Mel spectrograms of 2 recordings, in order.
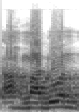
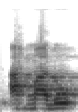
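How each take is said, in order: First: The word ends with an added n sound. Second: The word ends on a plain u vowel. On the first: The speaker calls it wrong. "Enggak boleh Ahmadun" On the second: The speaker calls it right. "Dibacanya enggak boleh tanwin"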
